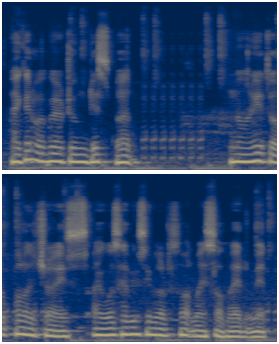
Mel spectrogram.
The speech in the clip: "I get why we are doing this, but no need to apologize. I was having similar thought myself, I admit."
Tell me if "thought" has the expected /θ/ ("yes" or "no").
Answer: no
